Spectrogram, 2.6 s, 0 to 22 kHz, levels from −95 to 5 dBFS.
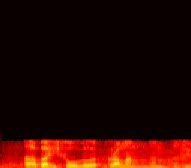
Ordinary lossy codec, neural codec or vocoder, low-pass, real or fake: none; codec, 16 kHz in and 24 kHz out, 0.6 kbps, FocalCodec, streaming, 2048 codes; 3.6 kHz; fake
